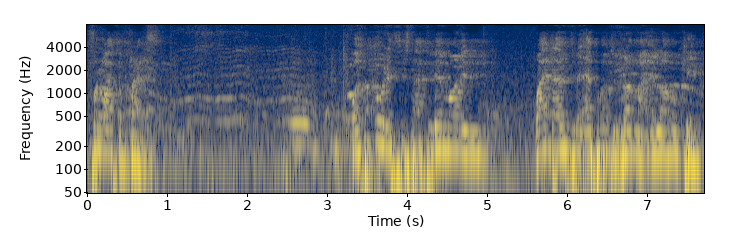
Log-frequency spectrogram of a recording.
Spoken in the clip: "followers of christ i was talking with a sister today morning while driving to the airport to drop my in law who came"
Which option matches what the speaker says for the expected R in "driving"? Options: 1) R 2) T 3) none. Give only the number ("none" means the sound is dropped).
3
